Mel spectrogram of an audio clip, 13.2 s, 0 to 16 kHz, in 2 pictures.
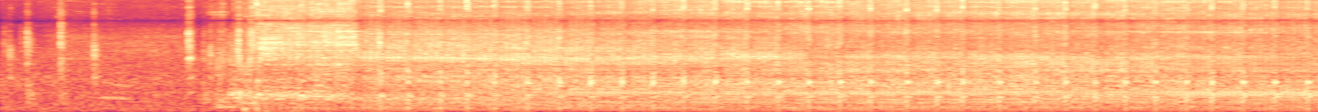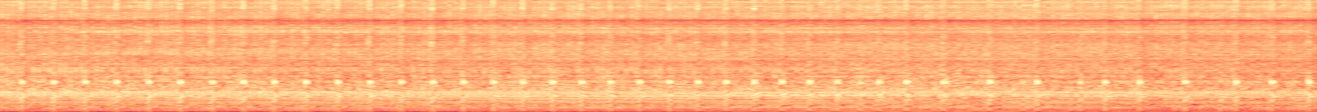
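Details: Vespa scooter two-stroke with freshly rebuilt head, restarted after cooling down, on 3–4% break-in oil mix so it smokes a little more: quick start, then a steady, slightly uneven burble at idle with no knocking; normal idle.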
